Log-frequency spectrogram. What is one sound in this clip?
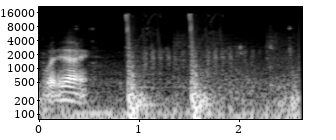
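A futuristic gun fires with sharp electronic zaps.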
